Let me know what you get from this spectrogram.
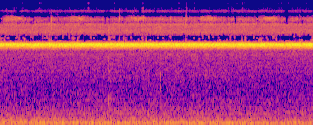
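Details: Bell crickets sustain a bright, even ringing note without pause, while a campfire hisses softly underneath and gives only a few faint crackles; a calm bedtime soundscape.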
